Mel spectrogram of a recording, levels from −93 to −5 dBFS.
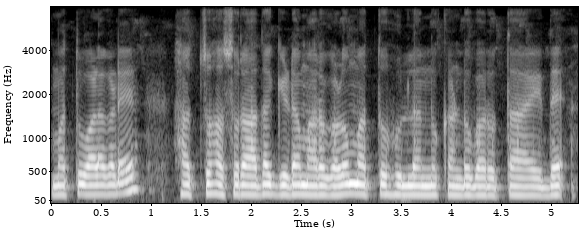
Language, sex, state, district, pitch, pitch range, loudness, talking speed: Kannada, male, Karnataka, Bidar, 140 Hz, 135-145 Hz, -14 LUFS, 100 wpm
